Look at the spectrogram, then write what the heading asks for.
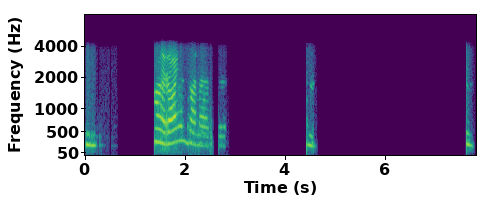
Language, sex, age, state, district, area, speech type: Tamil, female, 30-45, Tamil Nadu, Chennai, urban, conversation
